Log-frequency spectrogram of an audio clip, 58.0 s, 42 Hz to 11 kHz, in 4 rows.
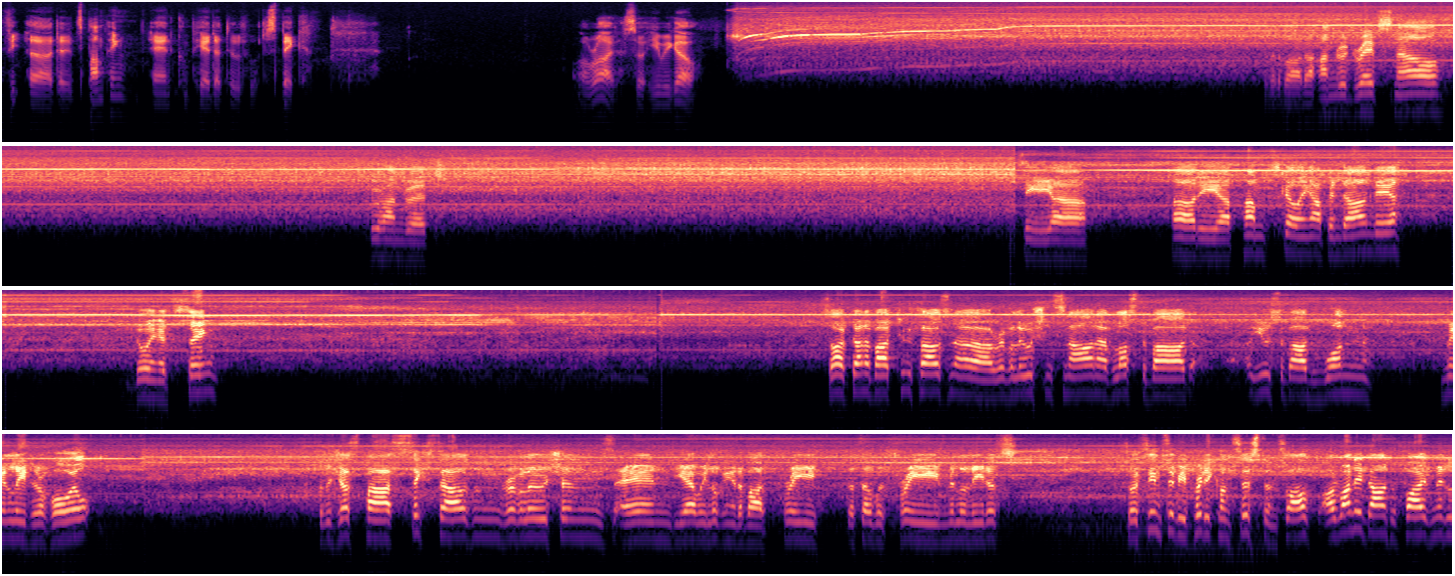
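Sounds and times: cordless drill whine: 7.2s - 58.0s.

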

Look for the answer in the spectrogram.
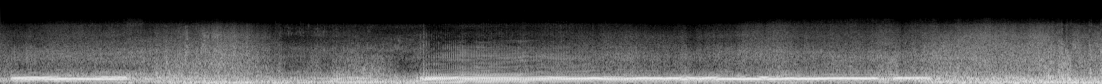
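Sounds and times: dirt bike engine revving: 0.0s - 11.0s
wind on microphone: 0.0s - 11.0s.

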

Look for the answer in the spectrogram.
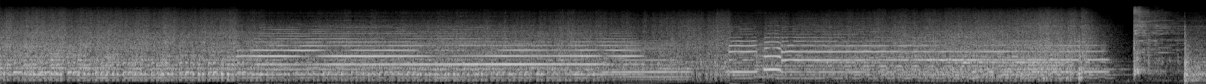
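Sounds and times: snare drum roll: 0.0s - 12.0s
horns playing held chord: 2.2s - 11.3s.

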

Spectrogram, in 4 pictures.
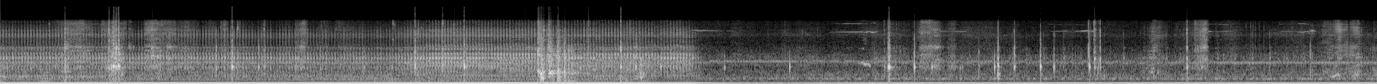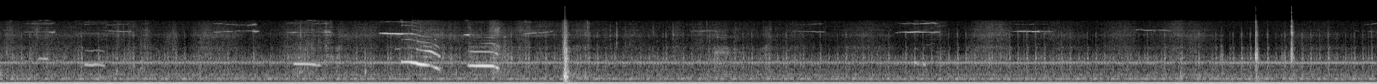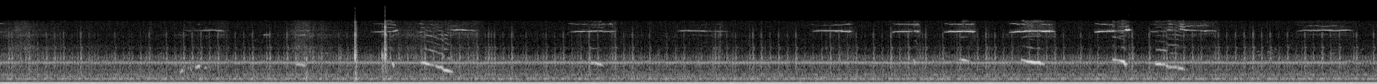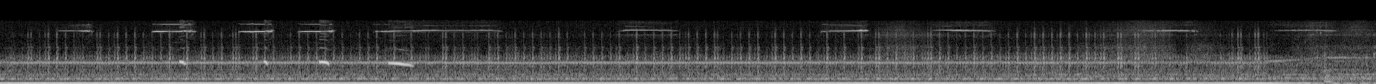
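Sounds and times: steady tonal hum: 0.0s - 55.0s
falling squeaks: 4.0s - 7.3s, 8.4s - 9.8s, 40.5s - 41.1s, 42.9s - 46.4s, 49.6s - 51.3s, 52.6s - 53.4s.

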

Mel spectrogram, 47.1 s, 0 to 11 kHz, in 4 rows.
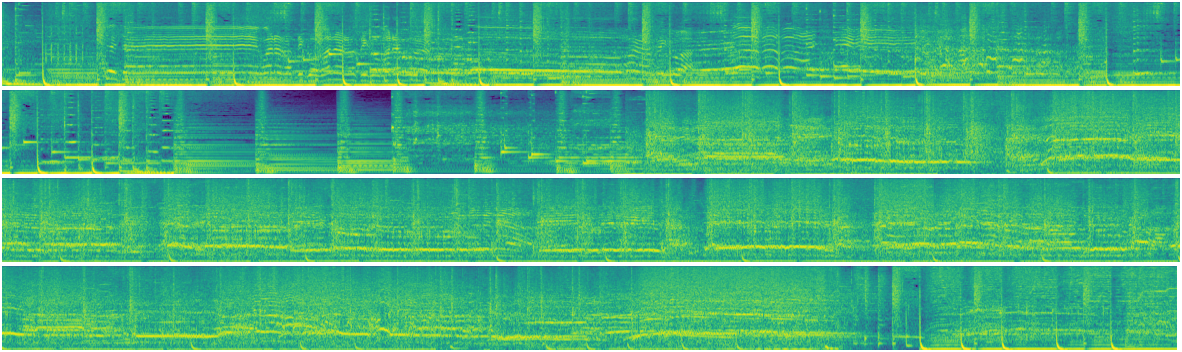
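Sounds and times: hand clapping: 0.4s - 12.2s, 18.2s - 42.2s, 43.8s - 47.0s
men singing together: 1.0s - 10.8s, 17.6s - 44.0s.

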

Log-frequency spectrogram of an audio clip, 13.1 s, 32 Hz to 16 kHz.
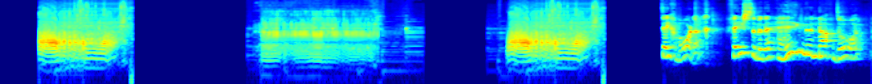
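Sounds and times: buzzing fart sounds: 0.6s - 2.0s, 3.8s - 5.8s, 7.6s - 9.1s.

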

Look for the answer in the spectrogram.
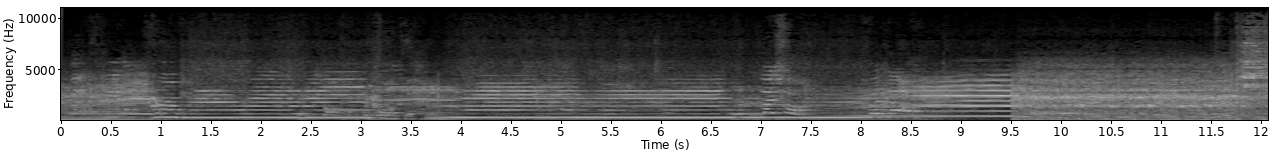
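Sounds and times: live punk band playing: 0.0s - 12.0s.

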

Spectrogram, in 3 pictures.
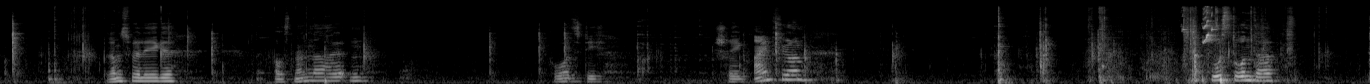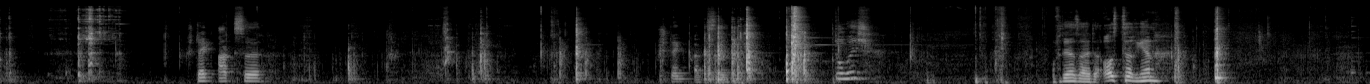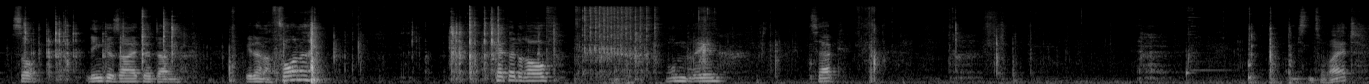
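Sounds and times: metallic clinks and knocks: 6.3s - 7.8s, 39.2s - 40.5s.

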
